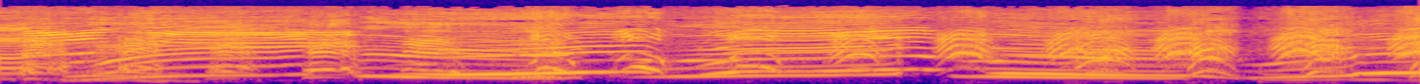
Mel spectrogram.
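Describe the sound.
Monkey calls in a survival crafting video game: many overlapping hooting, wavering cries rise and fall in pitch in a steady, loud chorus.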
